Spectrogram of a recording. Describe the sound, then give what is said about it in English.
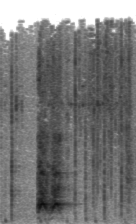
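A dog, a puppy, gives one loud, short bark, standing out from faint clicks and light background noise before and after. “Oh, look, and you brought Rover with you. Come here, puppy.”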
